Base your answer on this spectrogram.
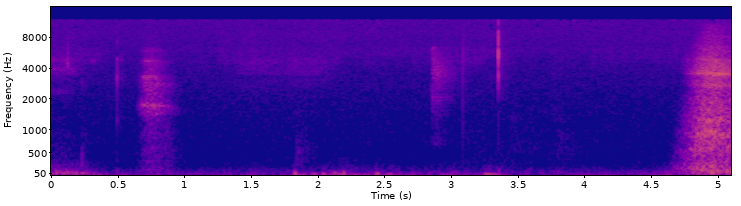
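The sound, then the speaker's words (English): A deep breath drawn in during a relaxation exercise: a loud, breathy inhale swells near the end after a mostly quiet stretch with faint scattered sounds. “And all we have to do is take a nice, strong, deep breath in.”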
